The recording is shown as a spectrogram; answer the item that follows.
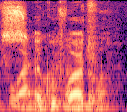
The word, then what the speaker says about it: Akufo-Addo: Yes, Akufo-Addo.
